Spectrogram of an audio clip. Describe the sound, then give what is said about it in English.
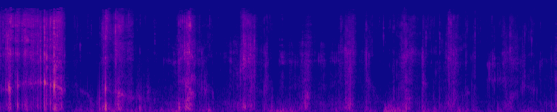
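Crunchy bites and chewing of a food with a honeycomb-like surface, resembling tripe: a run of sharp, crackling crunches in an irregular rhythm, fairly loud and heard alone without any talking. “Well, let's bite in.”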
